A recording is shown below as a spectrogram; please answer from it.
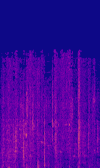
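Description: Footsteps of a group of soldiers jogging over dirt ground, a quiet scatter of irregular thuds.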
